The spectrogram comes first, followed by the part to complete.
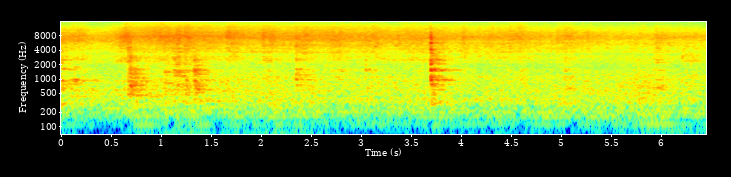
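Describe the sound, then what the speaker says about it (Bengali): Onions with a little turmeric fry in a pan with a steady close sizzle, broken by occasional scraping stirs and one sharper clack of a spoon. "পেঁয়াজগুলো একটু লালচে লালচে হওয়া পর্যন্ত ভাজতে থাকবো।"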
